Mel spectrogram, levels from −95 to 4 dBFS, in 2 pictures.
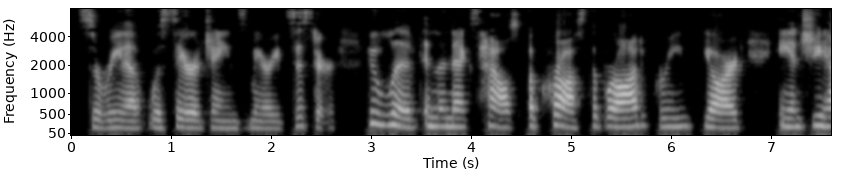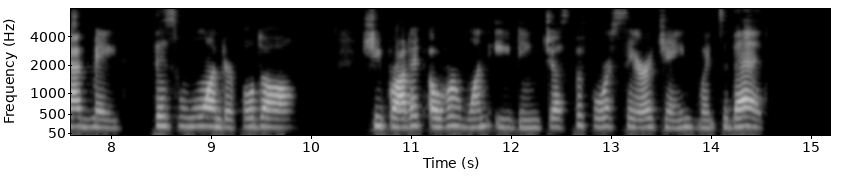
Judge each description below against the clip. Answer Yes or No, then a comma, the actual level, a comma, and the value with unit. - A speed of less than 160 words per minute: Yes, average, 150 wpm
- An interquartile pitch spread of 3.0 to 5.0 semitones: No, narrow, 2.4 semitones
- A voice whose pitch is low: No, high, 200 Hz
